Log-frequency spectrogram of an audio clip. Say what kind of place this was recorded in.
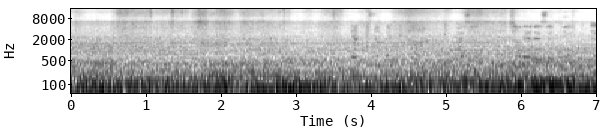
car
